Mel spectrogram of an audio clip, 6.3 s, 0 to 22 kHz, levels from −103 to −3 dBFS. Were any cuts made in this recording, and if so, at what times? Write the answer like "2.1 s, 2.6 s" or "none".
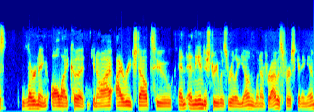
3.5 s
